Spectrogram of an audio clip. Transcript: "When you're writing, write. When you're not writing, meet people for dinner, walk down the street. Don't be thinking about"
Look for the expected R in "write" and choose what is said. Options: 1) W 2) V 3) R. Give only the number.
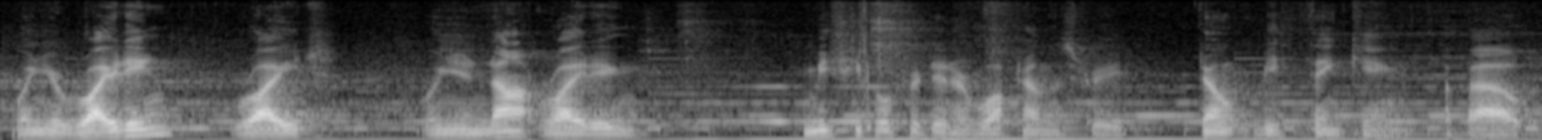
3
